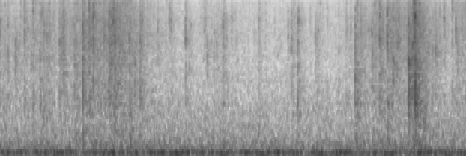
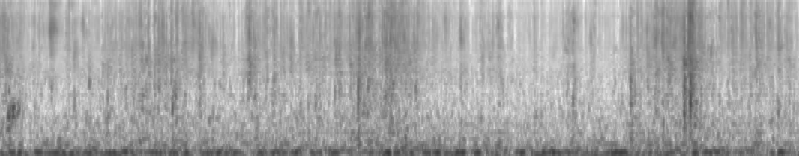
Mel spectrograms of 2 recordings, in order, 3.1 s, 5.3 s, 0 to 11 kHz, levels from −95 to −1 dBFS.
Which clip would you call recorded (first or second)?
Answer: first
